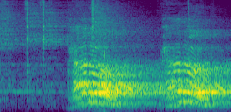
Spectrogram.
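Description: A person's voice, starting about two-thirds of a second in, after a quieter stretch with a few faint taps.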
